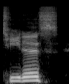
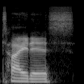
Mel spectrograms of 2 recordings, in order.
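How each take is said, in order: First: The first syllable does not sound like 'tide'. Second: The first syllable sounds like the word 'tide'. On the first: This is the officially stated pronunciation. "apparently Square Enix has has said officially it's Titus" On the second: The name evokes the tides, fitting a water theme. "I always said it Titus in my in my brain, like because it's like the tide"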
